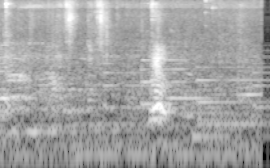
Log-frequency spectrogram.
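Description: A man barks a short, sharp drill command about a second in, over steady background music.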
